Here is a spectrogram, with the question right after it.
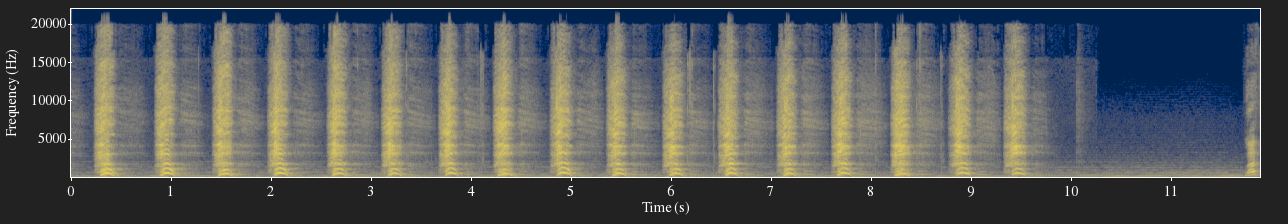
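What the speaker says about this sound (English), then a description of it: "Let's try the breath of fire for 20 breaths." Breath of fire, the Kundalini meditation practice, as rapid rhythmic breathing: about seventeen sharp, forceful nasal exhalations at an even pace, loud and close, then a quieter stretch with a faint tone at the end.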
